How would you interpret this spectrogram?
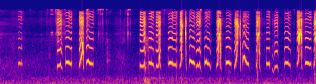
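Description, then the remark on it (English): A dog, Atticus, chomps on a hot-dog-shaped squeaky toy made in Taiwan or China in a garden, squeezing out rapid bursts of high, wheezy squeaks in an irregular rhythm, some single, some in quick clusters, with no one talking. “I just thought I'd record it and share the joy of a dog chewing down on some kind of made in Taiwan / China type apparatus.”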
